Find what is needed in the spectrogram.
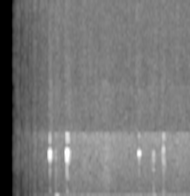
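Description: Near silence with two pairs of faint clicks, one under a second in and one near the end, typical of a computer mouse button being pressed and released to advance a slide animation.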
